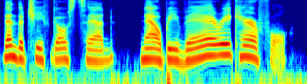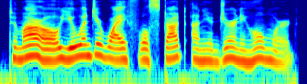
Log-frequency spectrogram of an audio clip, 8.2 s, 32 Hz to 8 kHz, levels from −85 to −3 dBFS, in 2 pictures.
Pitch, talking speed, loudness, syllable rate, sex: 170 Hz, 155 wpm, -19 LUFS, 3.9 syllables/s, female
